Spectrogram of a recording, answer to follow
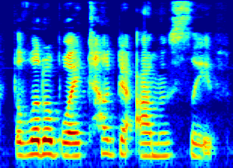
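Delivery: ordinary delivery, nothing marked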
